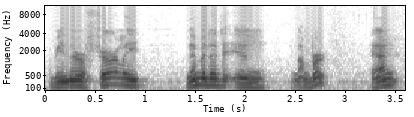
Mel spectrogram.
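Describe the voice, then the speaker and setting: A man's voice: fairly high pitch, lively intonation, a little slow, dull audio. A man interviewing a guest in a conversational interview, asking questions in a casual, musing tone.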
